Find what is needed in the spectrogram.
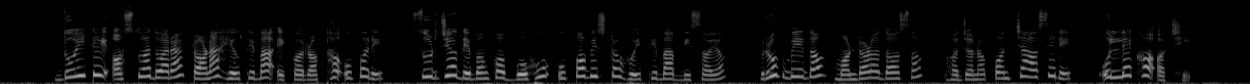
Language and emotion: Odia, neutral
